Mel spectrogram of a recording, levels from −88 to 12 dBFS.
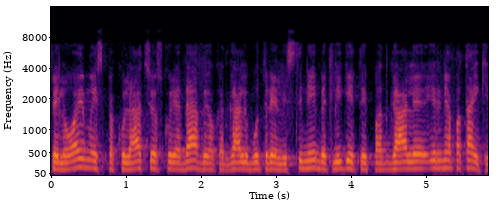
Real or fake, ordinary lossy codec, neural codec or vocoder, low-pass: real; Opus, 16 kbps; none; 7.2 kHz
